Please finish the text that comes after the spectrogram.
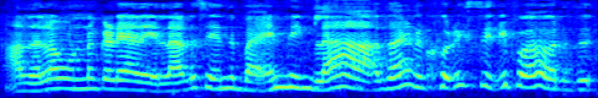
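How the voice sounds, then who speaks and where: A woman's voice: very high-pitched, racing, a little hiss or hum. A woman voicing chatty, bickering young college girls in a Tamil cartoon.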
